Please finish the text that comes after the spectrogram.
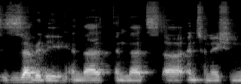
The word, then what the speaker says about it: Zebedee: wanted to to attest to it it's it's Zebedee in that and that's intonation there but second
